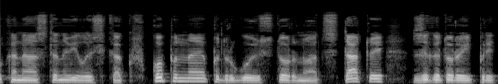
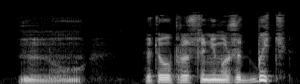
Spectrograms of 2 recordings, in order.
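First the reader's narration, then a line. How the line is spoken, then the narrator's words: Irritated. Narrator (Russian): раздраженно проговорила она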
